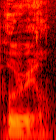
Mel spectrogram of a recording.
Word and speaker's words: Uriel: I've always called him Uriel. So. Yeah, But Tommy just and I go back and forth. Yeah, with but just as of late, pronunciations. just as of late, the Hebrew pronunciation is Uriel.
